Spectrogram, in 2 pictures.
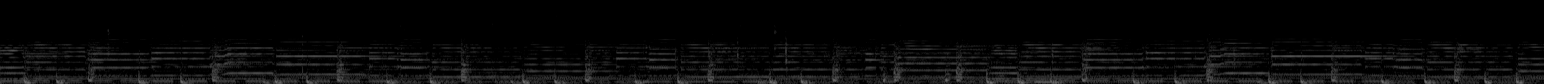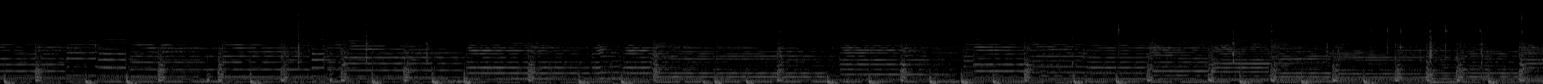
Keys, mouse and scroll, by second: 6.8 click, 7.8 alt+click, 8.6-9.9 alt+drag, 9.9-12.4 drag, 12.4 alt+click, 13.3-17.7 drag, 17.7-19.3 ctrl+drag, 21.4-23.3 ctrl+drag, 23.3 click, 24.3-28.2 ctrl+drag, 28.2-30.8 alt+drag.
